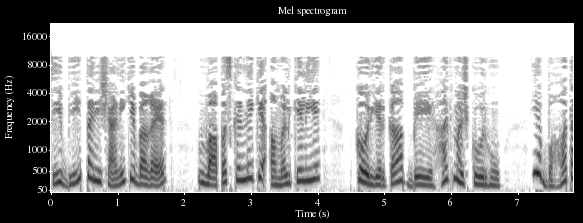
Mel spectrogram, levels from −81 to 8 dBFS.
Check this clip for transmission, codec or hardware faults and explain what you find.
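One codec fault runs through the whole clip. Transcoding between lossy codecs, from start to finish: the speech stops dead at 9.7 kHz, and two different kinds of coding artefact are heard stacked together. This fits a low-rate Vorbis encode that was likely re-encoded to MP3 at roughly 48 kbit/s. The second encoder spent bits reproducing the first one's damage and added its own artefacts.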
